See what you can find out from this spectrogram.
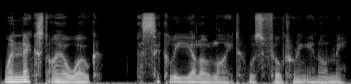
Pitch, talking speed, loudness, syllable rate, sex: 95 Hz, 220 wpm, -19 LUFS, 6.1 syllables/s, male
